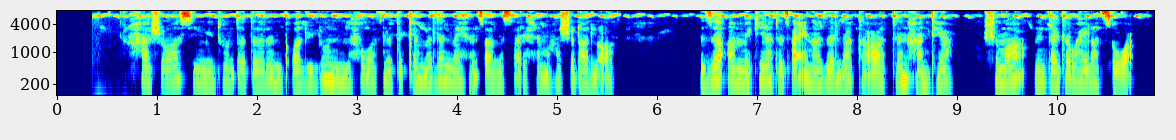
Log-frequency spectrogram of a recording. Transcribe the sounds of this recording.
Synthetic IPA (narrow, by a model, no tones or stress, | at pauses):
ħaʃɐwasɨmːint̪ʰunt̪ʼɐt̪ʼɐɾɨnbɨχʼɐlilunnɨħɨwat̪nɨt̪ʼɨkʼːɐmɐlːɐnnajħɨnt͡sʼamɐsa̰ɾiħɨnmɐhaʃɨnalːɐ̰wa̰ | ʔɨzaʔaβmɐkʰinat̪ʰɐt͡sʼa̰ʔḭnazɐlːakʰa̰ʔβat̪ʰɨnħant̪ʰijaʃɨmaɨnt̪ʰajt̪ʰɐβaɦilat̪t͡sʼɨwːa̰ʕ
